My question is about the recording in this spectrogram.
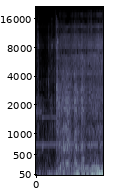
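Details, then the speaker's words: Manual car with a dead battery, clutch in, jump-started from an NPET P4F 1000A jump pack reading about 15 volts: a brief quiet crank, then it catches in about 0.4 s and settles into a steady, healthy run. "Oh yeah, no problem. And it jump started it there. Did pretty good actually."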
